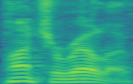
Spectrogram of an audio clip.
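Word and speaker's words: Poncherello: they took the character of ponzerella how do you say it poncharello poncharello and gave it an addiction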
